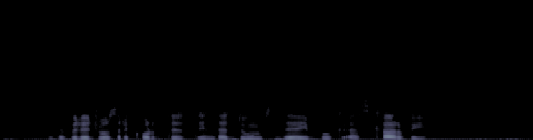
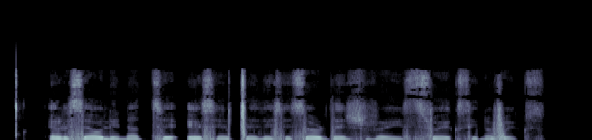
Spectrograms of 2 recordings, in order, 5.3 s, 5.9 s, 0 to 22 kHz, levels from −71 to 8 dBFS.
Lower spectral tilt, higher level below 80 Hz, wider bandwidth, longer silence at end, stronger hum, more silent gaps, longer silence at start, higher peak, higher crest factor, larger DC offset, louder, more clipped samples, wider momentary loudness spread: first, -6.5 dB/octave vs -3.5 dB/octave; second, -62 dBFS vs -56 dBFS; first, 16.5 kHz vs 13 kHz; second, 0.05 s vs 0.5 s; first, 50 Hz at -60 dBFS vs none; neither; about the same, 0.05 s vs 0.15 s; second, -22 dBFS vs 0 dBFS; about the same, 22 dB vs 24 dB; neither; second, -44 LUFS vs -23 LUFS; neither; first, 24 LU vs 9 LU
